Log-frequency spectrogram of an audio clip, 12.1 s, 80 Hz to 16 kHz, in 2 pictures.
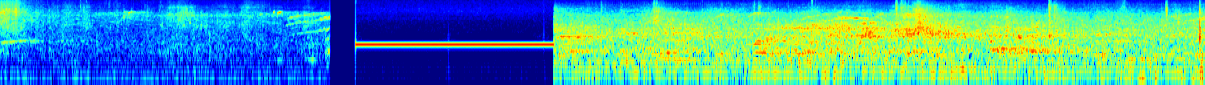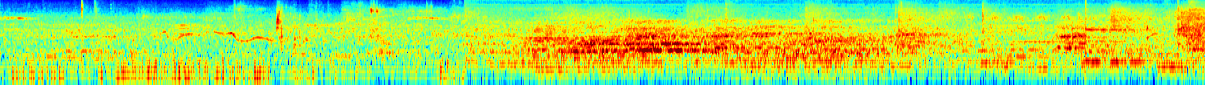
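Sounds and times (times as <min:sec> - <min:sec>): bird chirps: 0:00.0 - 0:01.7
outdoor ambience: 0:00.0 - 0:01.7, 0:02.8 - 0:12.0
high electronic beep: 0:01.6 - 0:02.8.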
